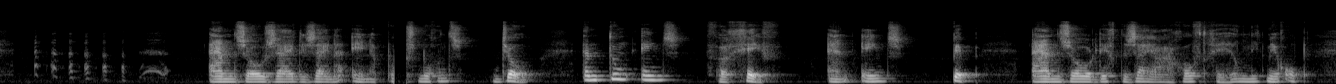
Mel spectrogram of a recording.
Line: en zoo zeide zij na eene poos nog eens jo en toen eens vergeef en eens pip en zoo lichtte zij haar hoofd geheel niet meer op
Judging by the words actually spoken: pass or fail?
pass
